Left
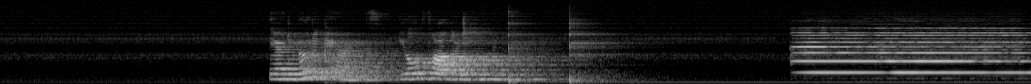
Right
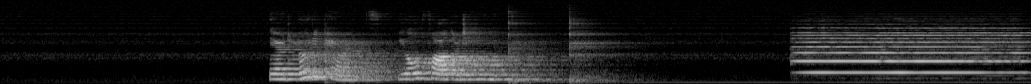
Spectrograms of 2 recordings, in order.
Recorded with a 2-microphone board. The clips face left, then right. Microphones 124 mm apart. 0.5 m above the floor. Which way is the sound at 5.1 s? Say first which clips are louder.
Even; 55° left (ahead or behind).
